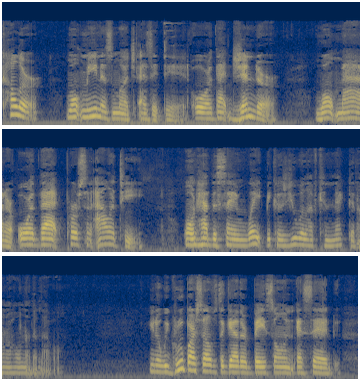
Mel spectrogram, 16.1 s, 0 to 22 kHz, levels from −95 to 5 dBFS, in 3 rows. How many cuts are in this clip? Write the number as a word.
two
